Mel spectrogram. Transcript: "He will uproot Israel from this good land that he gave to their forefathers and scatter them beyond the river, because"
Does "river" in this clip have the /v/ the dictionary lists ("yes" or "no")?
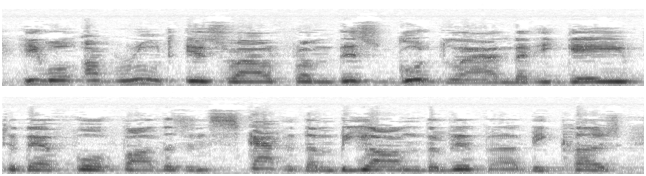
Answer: yes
